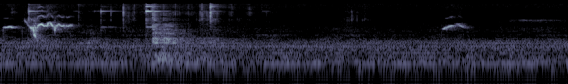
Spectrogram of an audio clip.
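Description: Pet budgerigar giving short chirps, one at the start and another about three seconds in. A few sharp clicks come around a second in, typical of the bird knocking at a toy.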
